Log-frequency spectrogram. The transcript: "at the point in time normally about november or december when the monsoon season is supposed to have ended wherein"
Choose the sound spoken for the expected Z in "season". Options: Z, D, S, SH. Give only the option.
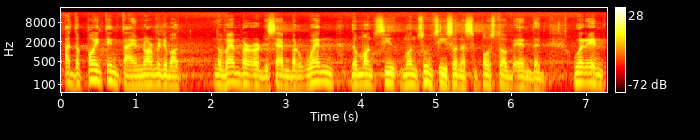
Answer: S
